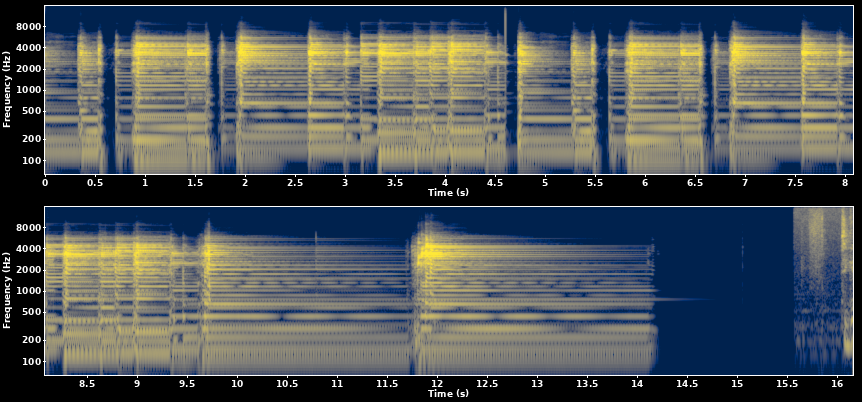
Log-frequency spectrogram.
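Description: Clean electric guitar tone through a Bogner Ecstasy amplifier, strummed chords in a steady rhythm for about fourteen seconds, bright and loud, ending on a ringing chord before a brief silence.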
